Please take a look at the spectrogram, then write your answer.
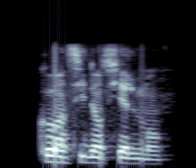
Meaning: coincidentally
- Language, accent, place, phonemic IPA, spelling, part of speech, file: French, France, Lyon, /kɔ.ɛ̃.si.dɑ̃.sjɛl.mɑ̃/, coïncidentiellement, adverb, LL-Q150 (fra)-coïncidentiellement.wav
